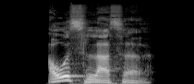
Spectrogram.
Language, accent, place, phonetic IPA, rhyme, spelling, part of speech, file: German, Germany, Berlin, [ˈaʊ̯sˌlasə], -aʊ̯slasə, auslasse, verb, De-auslasse.ogg
- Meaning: inflection of auslassen: 1. first-person singular dependent present 2. first/third-person singular dependent subjunctive I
